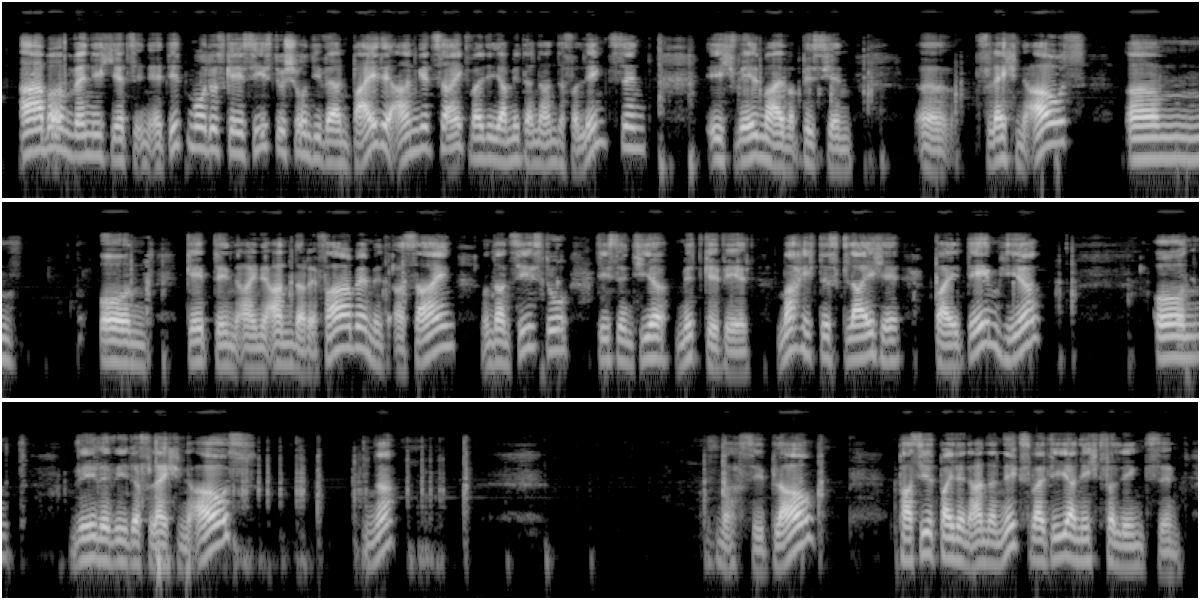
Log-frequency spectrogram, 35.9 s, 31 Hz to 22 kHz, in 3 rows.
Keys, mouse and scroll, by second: 0.0 Tab, 6.7 b, 13.3 click, 14.7 click, 15.9 click, 17.4 Tab, 21.1-22.3 right drag, 22.6 click, 23.9 Tab, 25.5 b, 31.0 click, 31.9 click.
